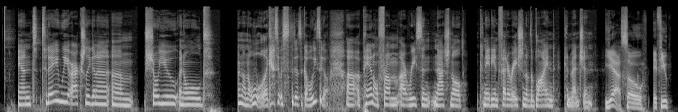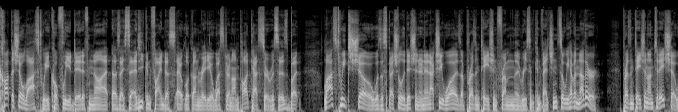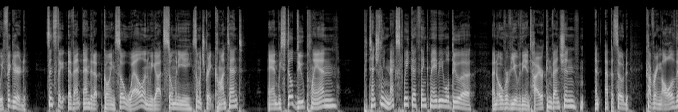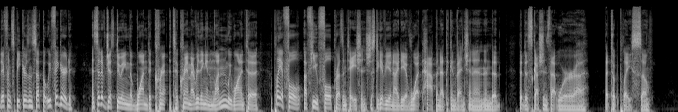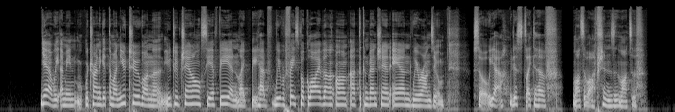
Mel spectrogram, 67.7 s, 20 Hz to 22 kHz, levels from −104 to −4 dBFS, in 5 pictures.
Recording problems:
squashed, flat; heavily

